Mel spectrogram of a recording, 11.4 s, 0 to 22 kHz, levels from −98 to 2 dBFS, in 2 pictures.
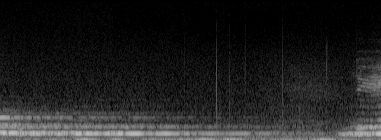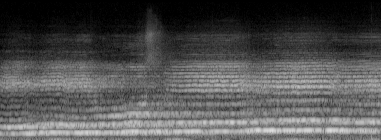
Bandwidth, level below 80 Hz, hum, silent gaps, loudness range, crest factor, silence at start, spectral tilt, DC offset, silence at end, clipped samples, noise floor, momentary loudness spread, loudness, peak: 8.6 kHz; -52 dBFS; none; none; 19 LU; 16 dB; 0 s; -7 dB/octave; under 0.1%; 0 s; under 0.1%; -48 dBFS; 17 LU; -24 LUFS; -10 dBFS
